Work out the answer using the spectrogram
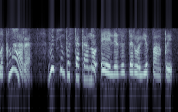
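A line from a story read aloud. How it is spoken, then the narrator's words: Exclaimed. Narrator (Russian): она воскликнула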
